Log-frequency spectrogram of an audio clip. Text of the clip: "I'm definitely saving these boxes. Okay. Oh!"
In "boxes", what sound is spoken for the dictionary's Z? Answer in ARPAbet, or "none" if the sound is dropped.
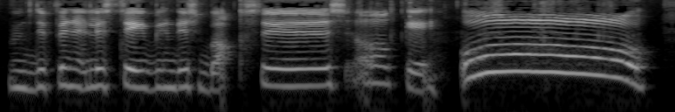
S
